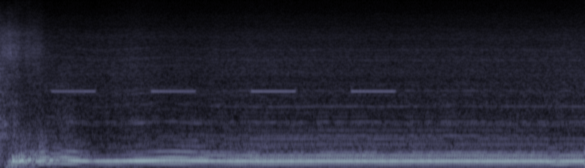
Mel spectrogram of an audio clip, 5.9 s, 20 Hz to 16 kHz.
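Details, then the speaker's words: 2008 Honda Civic Type R 2.0 petrol, started after changing all four spark plugs: clean start settling to a smooth, even idle, slightly loud from the exhaust, with a faint repeating chime, running fine. "sounds fine to me. A bit noisy because of the exhaust, but there you go."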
